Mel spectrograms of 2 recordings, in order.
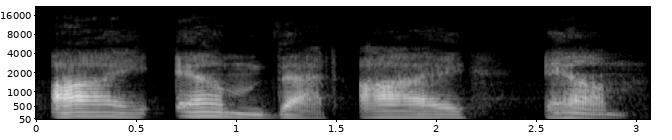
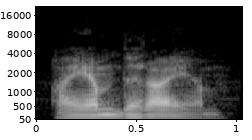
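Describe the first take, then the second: First: It is said with intense passion and force. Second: It is said flatly, without conviction.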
